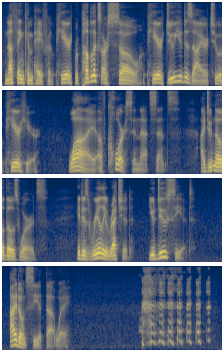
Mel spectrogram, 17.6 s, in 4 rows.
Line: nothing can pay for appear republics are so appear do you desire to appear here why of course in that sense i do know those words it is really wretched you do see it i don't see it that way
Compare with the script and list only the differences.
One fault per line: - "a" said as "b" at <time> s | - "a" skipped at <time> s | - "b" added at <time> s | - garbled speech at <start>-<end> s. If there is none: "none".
none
